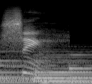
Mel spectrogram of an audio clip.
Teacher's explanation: The back of the tongue close against the soft palate. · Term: velar sounds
